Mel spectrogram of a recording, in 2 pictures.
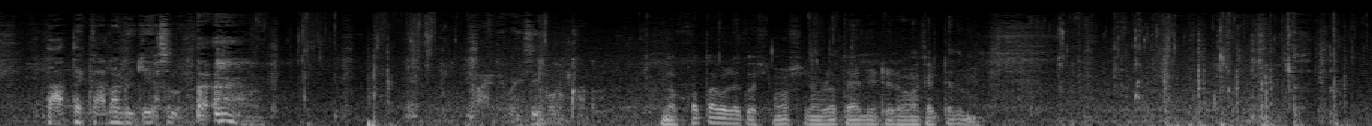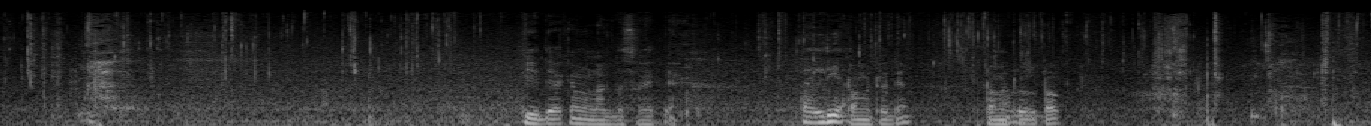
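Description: Hands squish and mix rice with soft wet smacks close up.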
